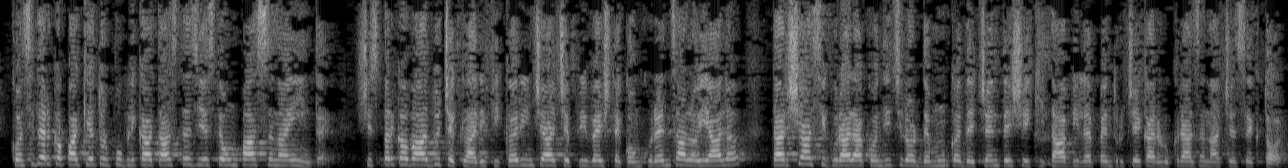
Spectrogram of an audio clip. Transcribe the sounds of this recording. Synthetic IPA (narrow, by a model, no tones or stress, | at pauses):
ko̞nsid̪e̞rkəpakʲe̞t̪ulpublikat̪ast̪əzʲje̞st̪e̞unpasɨnaint̪e̞̰ | ʃispe̞rkəvaːd̪ut͡ʃe̞klaɾifikəɾʲɨnt͡ʃeat͡ʃe̞pɾive̞ʃt̪e̞ko̞ŋkuɾe̞nt̪salo̞jalə | d̪̥arʃiasiɡuɾaɾeako̞nd̪it̪siːlo̞rd̪e̞muŋkəd̪e̞t͡ʃe̞nt̪e̞ʃie̞kʲit̪abile̞pe̞nt̪ɾut͡ʃe̞jkaɾe̞lukɾeazəɨnat͡ʃe̞st̪sekt̪o̞̰r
